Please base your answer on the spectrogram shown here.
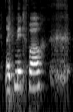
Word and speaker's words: Mittwoch: Usually, I think in most words I've seen, they make the sound like you're hissing like a cat, but it's like a... It's really hard for me to make still. Like, I can't really do it. Like Mittwoch.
